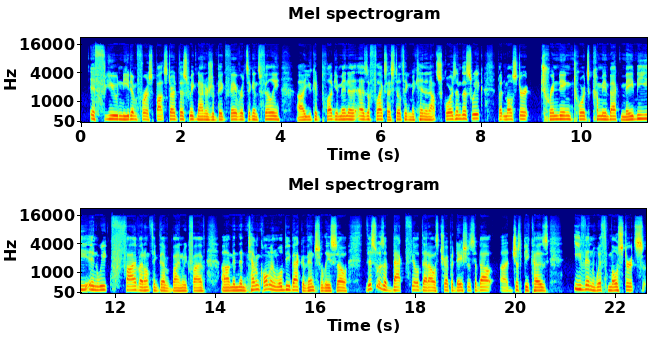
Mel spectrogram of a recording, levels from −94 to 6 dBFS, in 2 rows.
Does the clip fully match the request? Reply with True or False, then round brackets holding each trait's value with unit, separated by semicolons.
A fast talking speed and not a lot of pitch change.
True (210 wpm; 2.1 semitones)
